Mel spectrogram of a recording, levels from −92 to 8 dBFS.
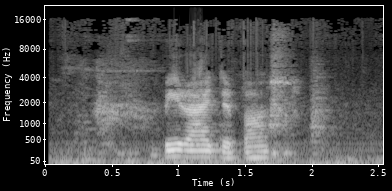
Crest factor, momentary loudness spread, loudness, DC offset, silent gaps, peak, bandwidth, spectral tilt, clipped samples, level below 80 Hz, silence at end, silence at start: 16 dB; 20 LU; -13 LUFS; under 0.1%; none; 0 dBFS; 17.5 kHz; -5 dB/octave; under 0.1%; -34 dBFS; 0 s; 0.05 s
